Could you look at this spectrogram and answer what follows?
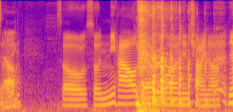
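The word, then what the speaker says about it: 你好: very exciting times man right now so so knee how did everyone in china you know was that right yes that is perfect the pronunciation is perfect thank you alex my mandarin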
